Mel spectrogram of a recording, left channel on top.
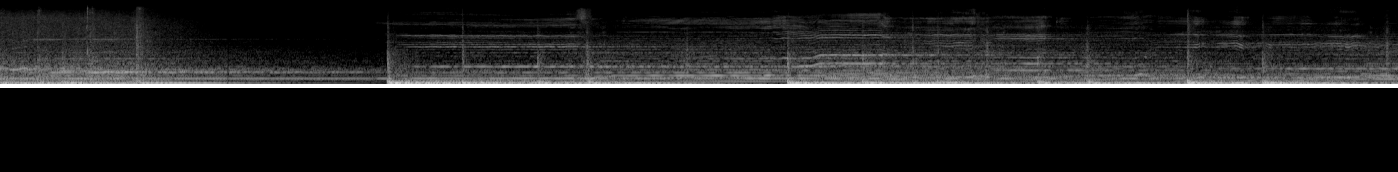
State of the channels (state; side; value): silent; right; digital silence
